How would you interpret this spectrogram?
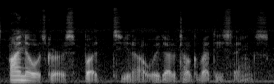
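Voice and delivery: low, hushed aside dropping to near whisper; confiding aside. Acted. Host excusing gross dead things to viewers, hushed confiding aside. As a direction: confide it very softly, trailing into whisper.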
